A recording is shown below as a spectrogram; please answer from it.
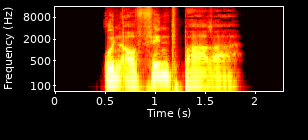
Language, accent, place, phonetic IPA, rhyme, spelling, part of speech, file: German, Germany, Berlin, [ʊnʔaʊ̯fˈfɪntbaːʁɐ], -ɪntbaːʁɐ, unauffindbarer, adjective, De-unauffindbarer.ogg
- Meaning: inflection of unauffindbar: 1. strong/mixed nominative masculine singular 2. strong genitive/dative feminine singular 3. strong genitive plural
